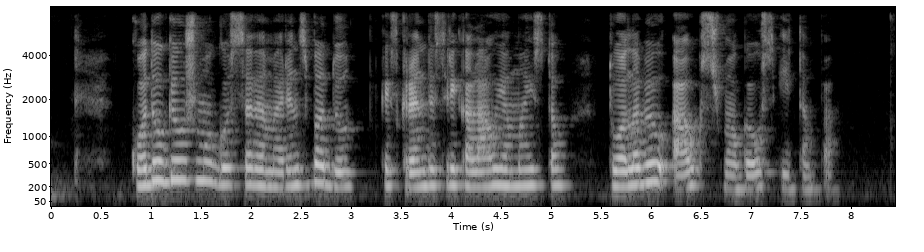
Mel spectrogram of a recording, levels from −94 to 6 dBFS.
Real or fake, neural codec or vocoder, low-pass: real; none; 7.2 kHz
